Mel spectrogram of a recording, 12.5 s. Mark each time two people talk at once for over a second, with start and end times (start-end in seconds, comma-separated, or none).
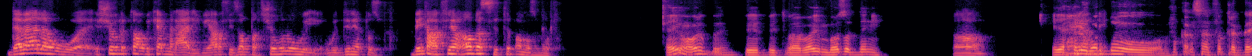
none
